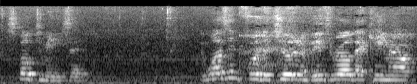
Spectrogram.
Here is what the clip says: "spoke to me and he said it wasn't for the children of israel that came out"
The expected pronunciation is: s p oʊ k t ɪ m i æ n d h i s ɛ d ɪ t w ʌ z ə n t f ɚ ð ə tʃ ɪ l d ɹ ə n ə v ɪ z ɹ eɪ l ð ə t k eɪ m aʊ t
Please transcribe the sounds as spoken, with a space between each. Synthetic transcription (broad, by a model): s p oʊ k t ɪ m i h i s ɛ d ɪ t w ʌ z ə n t f ɚ ð ə tʃ ɪ l d ɹ ə n ə v ɪ z ɹ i l ð ə t k eɪ m aʊ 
